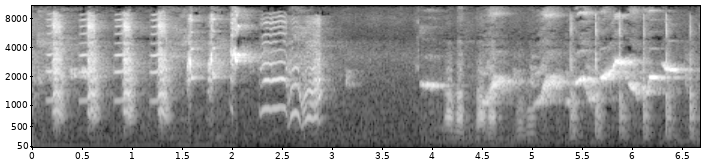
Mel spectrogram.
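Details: Javan myna (jalak kebo) in full lively song, used as a lure to provoke rivals: loud harsh repeated chattering notes, then a rapid rising-falling warbled phrase, a brief pause, and more mixed squawks and whistled notes.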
